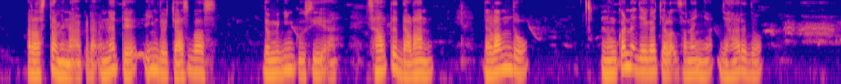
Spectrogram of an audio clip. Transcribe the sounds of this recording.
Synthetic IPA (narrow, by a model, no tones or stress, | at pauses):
ɾast̪amɛna̰ʔakaɖa̰ʔənət̪ɛiɲd̪ɔt͡ʃas̬bas | d̪ɔmiɡiɲkusijaʔa | sãwt̪ɛd̪aɽan | ɖ̪aɽamd̪ɔ | nũkanaʔd͡ʒajɡat͡ʃala̰ʔsanaɲaʔd͡ʒaɦãɾɛd̪ɔ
